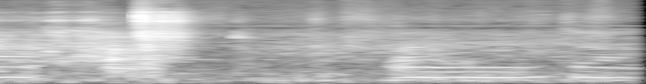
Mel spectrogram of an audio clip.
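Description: A single sharp clink of small hard objects about half a second in, followed later by a brief voice.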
